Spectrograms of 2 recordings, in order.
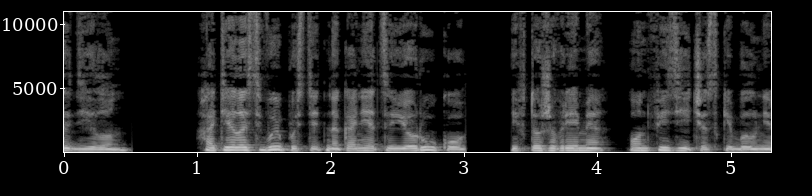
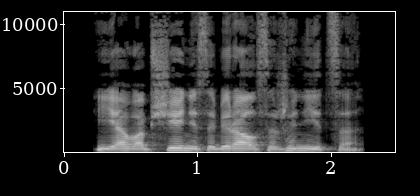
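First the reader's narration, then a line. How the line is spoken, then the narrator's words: Grumbling mutter. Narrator (Russian): пробурчал он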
